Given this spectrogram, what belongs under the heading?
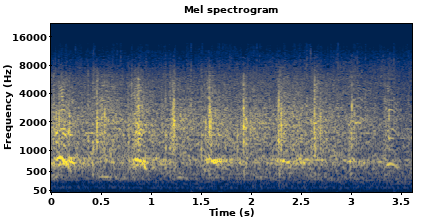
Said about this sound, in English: It's 16 years since the start of the revolution, and Fidel convenes the first ever Communist Party Congress. We're rolling. And we scramble to record Fidel's 20-hour speech. Congressmen stand and clap.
